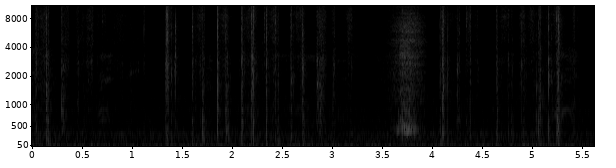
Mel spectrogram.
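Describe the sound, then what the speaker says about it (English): A deck of reading cards is shuffled by hand, a rapid run of crisp, close riffling snaps and flicks with a brief soft rustle partway through. "No, I'm going to shuffle this more."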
